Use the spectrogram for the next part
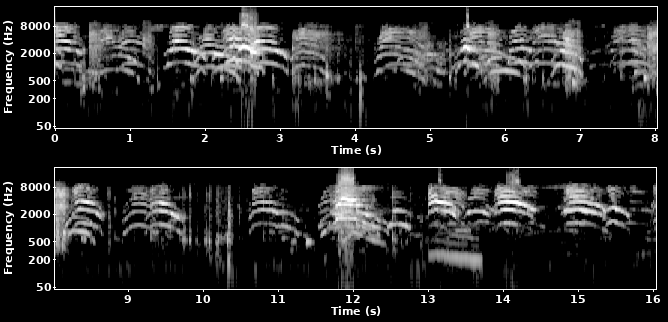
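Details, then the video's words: Young kitten calling its mother among many other kittens. A continuous stream of shrill, arching mews overlaps densely for the whole stretch, with occasional louder piercing cries and brief quieter gaps. "The sound of a baby cat calling its mother"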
